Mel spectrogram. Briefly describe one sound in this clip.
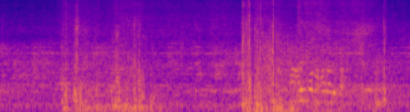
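Skateboard wheels roll and rumble across a ramp.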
